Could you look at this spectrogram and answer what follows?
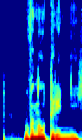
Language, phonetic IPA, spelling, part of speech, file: Russian, [ˈvnutrʲɪnʲ(ː)ɪj], внутренний, adjective, Ru-внутренний.ogg
- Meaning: 1. inner, interior 2. domestic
